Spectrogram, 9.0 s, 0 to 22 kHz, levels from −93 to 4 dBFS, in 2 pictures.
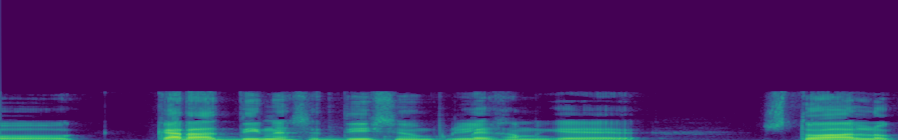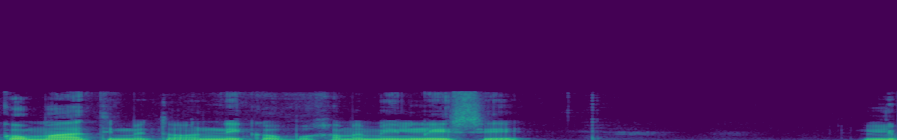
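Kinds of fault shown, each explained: Wrong sample rate: the audio runs through at about 0.73 times its proper speed, with pitch sagging roughly 5.5 semitones, so the speech sounds low and slow throughout. That fits material recorded near 22 kHz being played at 16 kHz without conversion.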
